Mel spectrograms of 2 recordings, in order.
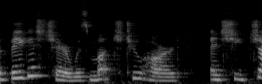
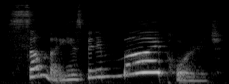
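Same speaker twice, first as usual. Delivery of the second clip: Mama Bear; 9 semitones higher, 5 dB louder than usual. Acted. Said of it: "said Mama Bear".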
